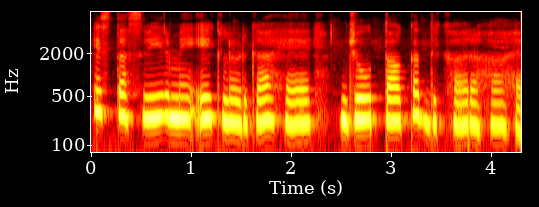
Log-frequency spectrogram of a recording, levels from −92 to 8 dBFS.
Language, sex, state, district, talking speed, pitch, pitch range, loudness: Hindi, female, Uttar Pradesh, Lalitpur, 155 wpm, 225 Hz, 210-245 Hz, -14 LUFS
